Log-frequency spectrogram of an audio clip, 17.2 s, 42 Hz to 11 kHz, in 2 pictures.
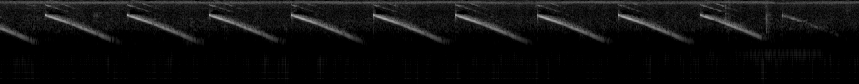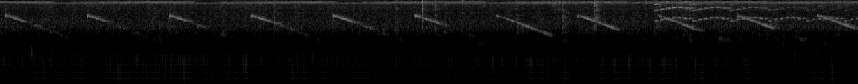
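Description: Electronic synthesizer sounding a repeated zap, a high pitch falling quickly, about once every 0.8 s, over a thin steady high whine. About halfway through the zaps become much quieter and carry on, and near the end a wobbling warble joins in.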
